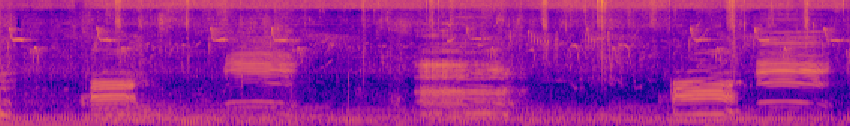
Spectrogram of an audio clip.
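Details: Village cows in a herd grazing on pasture, mooing repeatedly: five nasal, harmonic moos roughly every two seconds, some rising then falling, against constant low background noise.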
